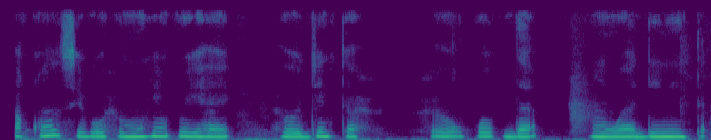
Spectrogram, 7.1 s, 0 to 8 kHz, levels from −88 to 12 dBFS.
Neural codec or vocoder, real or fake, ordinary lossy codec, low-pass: none; real; none; 7.2 kHz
